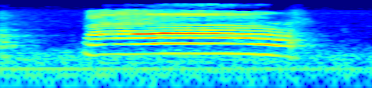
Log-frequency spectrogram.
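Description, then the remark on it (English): A Siamese mix cat lets out one long, steady meow lasting about a second, clear, with only a faint low hum in the background and no talking. “Yeah, they're meowing.”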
